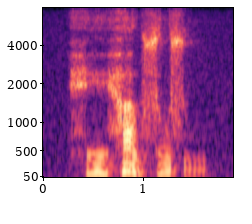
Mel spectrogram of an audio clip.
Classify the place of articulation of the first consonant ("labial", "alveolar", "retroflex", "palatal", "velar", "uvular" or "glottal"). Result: glottal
